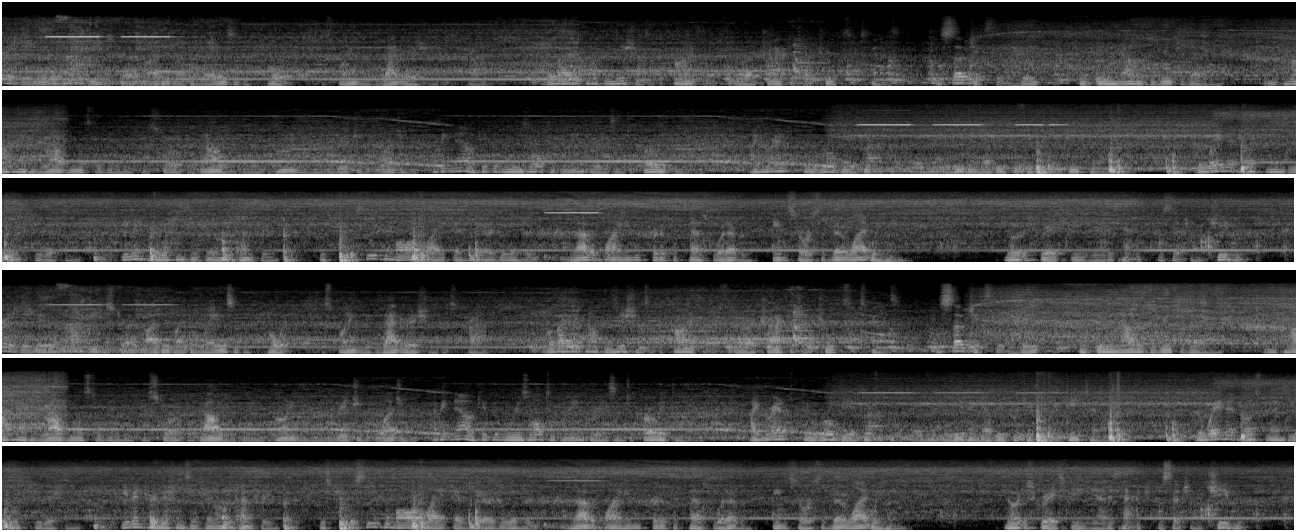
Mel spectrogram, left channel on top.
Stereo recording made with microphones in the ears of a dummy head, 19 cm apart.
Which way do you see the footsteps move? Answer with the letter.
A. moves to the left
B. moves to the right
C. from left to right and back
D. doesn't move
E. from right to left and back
E.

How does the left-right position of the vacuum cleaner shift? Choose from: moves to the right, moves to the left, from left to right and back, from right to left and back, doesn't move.
from left to right and back.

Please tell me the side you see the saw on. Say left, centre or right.
left.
